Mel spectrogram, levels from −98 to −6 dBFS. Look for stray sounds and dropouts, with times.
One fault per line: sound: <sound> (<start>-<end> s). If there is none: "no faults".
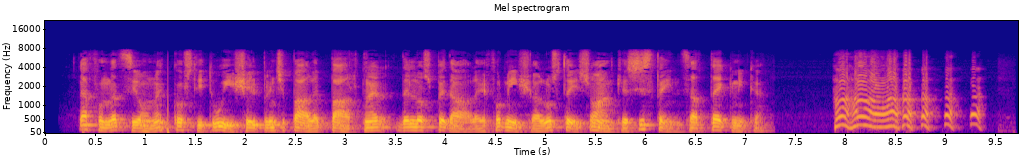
sound: laugh (7.9-9.4 s)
